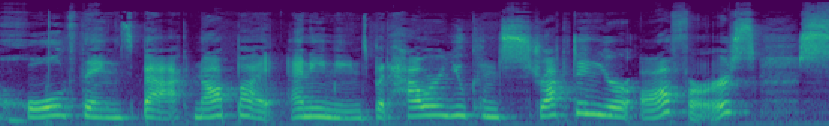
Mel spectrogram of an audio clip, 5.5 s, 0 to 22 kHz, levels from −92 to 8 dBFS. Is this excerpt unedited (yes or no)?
yes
